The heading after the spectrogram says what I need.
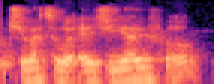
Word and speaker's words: Chiwetel Ejiofor: You've done a blinding job at pronouncing the actor there, Chiwetel Ejiofor. Oh, Chiwetel Ejiofor.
